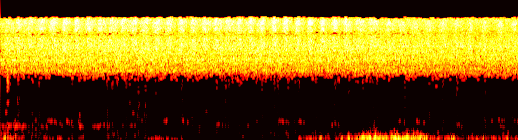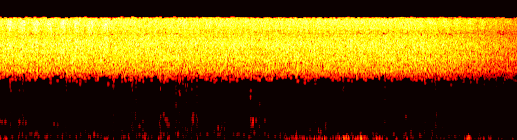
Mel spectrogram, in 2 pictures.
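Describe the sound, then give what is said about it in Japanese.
Cicadas chirping loudly in a parking lot in summer: a shrill, continuous buzzing drone that fills the whole clip. A low rumble swells briefly beneath it midway, and the chorus eases slightly at the very end. “今年の夏このようにセミが強く鳴いているのは初めて聞きました。しばらくセミの声を聞きください。”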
